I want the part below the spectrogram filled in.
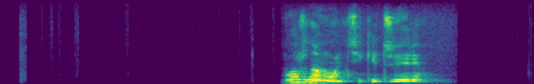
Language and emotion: Russian, neutral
